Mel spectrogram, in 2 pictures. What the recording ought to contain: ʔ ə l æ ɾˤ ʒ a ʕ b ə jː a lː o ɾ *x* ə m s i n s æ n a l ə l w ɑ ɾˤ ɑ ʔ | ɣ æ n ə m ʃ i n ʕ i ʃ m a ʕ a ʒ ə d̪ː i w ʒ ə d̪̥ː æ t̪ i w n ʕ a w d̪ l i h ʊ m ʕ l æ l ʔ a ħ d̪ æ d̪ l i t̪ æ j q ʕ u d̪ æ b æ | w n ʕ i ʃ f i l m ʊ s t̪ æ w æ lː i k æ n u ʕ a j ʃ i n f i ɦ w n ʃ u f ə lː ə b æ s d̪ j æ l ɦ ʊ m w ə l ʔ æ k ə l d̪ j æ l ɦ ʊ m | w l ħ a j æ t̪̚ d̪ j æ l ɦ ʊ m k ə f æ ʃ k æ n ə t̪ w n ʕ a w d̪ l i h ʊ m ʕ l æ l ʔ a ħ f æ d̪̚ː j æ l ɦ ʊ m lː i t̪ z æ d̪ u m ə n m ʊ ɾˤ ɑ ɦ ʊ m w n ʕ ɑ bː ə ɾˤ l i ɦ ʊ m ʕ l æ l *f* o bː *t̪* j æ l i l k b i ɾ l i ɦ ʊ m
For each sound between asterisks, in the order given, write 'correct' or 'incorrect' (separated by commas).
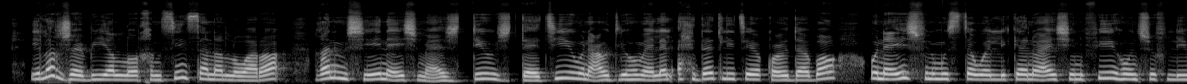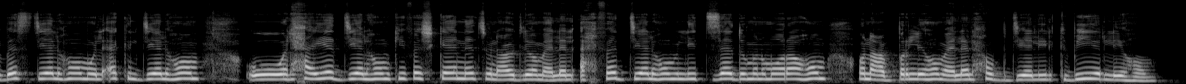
correct, incorrect, incorrect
